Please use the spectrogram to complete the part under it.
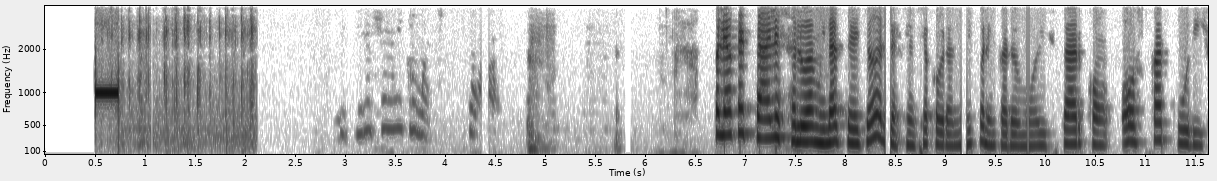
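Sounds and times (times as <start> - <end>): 
answering machine beep: 0.5 - 0.8
rapid clicks: 0.7 - 2.2
speech: 6.7 - 11.6.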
